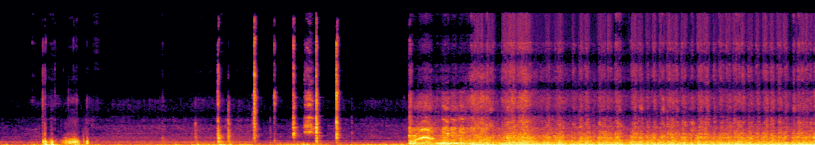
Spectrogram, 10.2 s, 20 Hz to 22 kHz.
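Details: Boosted V8 black truck, freshly rebuilt after a head gasket blew at 11 psi boost, first start. Some clicks and clatter, then it fires at about five seconds and settles into a steady, even idle with no knocks.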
